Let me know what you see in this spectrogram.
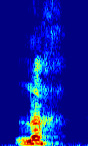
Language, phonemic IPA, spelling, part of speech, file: Afrikaans, /ləχ/, lig, adjective / verb / noun, LL-Q14196 (afr)-lig.wav
- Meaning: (adjective) 1. light; not heavy 2. slight; mild; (verb) 1. to lift, to raise 2. to weigh (the anchor); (noun) light; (adjective) light; pale; not dark; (verb) to shine; to be or become light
